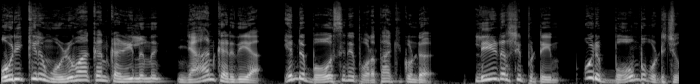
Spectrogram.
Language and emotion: Malayalam, surprised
